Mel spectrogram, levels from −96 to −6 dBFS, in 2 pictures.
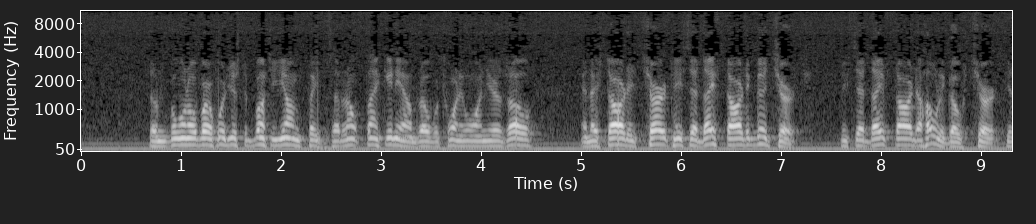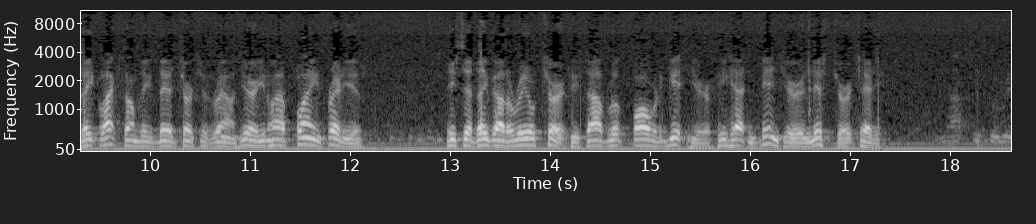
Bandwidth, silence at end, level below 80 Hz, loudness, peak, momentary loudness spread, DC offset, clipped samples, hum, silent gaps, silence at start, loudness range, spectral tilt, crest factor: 11 kHz; 0 s; -48 dBFS; -29 LUFS; -10 dBFS; 22 LU; under 0.1%; under 0.1%; none; none; 0 s; 4 LU; -7.5 dB/octave; 18 dB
